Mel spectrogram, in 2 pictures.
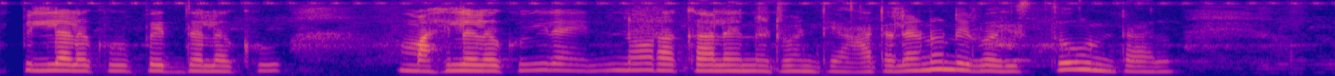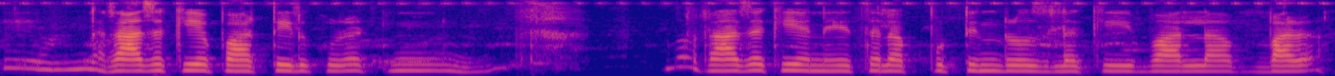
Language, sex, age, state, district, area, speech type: Telugu, female, 30-45, Andhra Pradesh, Visakhapatnam, urban, spontaneous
